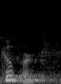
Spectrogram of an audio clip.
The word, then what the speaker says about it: Cowper: We're here in England where the poet, it's spelled Cowper, but it's actually pronounced Cooper, said he works in mysterious ways his wonders to perform.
